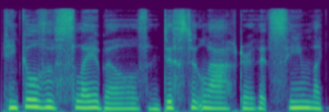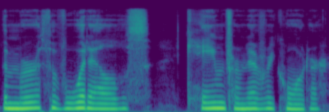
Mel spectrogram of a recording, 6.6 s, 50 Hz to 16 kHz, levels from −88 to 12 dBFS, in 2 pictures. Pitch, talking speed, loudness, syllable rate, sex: 180 Hz, 175 wpm, -17 LUFS, 4.4 syllables/s, female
